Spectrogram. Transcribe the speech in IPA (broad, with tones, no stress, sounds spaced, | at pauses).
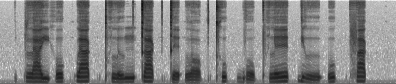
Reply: p l a˧ j ʔ o˦˥ k̚ l a˦˥ k̚ pʰ l ɯ˦˥ ŋ t a˥˩ k̚ t e˨˩ ʔ l ɔː˨˩ k̚ tʰ u˥˩ k̚ b oː˨˩ pʰ l eː˦˥ t̚ j ɯː˩˦ ʔ u˦˥ k̚ f a˥˩ k̚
